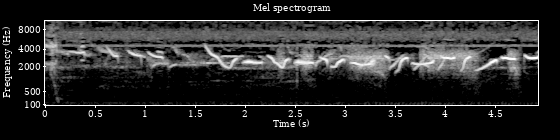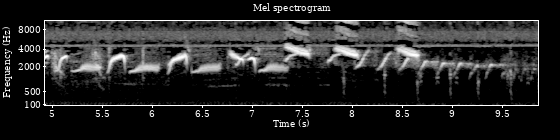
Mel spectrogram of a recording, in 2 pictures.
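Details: A captive Hwamei kept in a courtyard sings excitedly along after hearing other birds: a rich, rapid run of varied swooping, rising whistled phrases, with a steady high thin tone and a few sharp high notes behind.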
